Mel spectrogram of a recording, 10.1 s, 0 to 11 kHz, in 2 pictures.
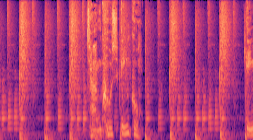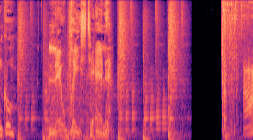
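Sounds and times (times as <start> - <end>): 
speech: 0.0 - 3.1, 4.9 - 7.4
car windscreen glass cracking and shattering: 9.5 - 10.0
stone chip striking a car windscreen: 9.5 - 10.0.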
